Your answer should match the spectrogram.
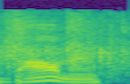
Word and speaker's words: Baltimore: Baltimore. Oh, you're saying it wrong. Baltimore. – Yeah, you're both saying it wrong. It's Baltimore.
